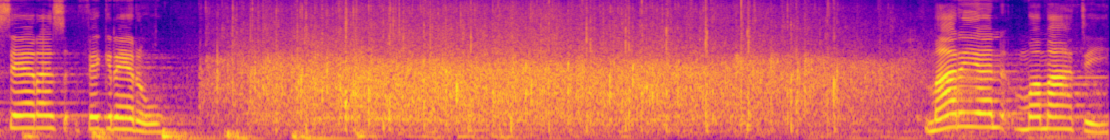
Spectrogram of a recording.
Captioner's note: applause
